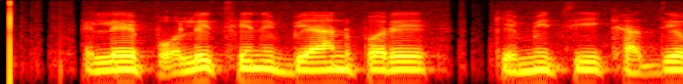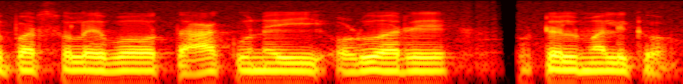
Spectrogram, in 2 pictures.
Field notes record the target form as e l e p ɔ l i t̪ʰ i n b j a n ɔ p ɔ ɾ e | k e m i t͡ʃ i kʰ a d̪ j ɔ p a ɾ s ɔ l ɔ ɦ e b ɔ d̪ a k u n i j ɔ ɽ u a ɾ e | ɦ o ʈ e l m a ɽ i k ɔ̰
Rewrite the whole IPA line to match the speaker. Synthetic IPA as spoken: e l e p ɔ l i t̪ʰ i n b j a n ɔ p ɔ ɾ e | k e m i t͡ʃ i kʰ a d̪ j ɔ p a ɾ s ɔ l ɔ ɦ e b ɔ t̪ a k u n e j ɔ ɽ u a ɾ e | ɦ o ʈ e l m a l i k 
